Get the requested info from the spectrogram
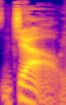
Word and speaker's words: Zhao: It's Zhao, yeah. It's like it's a version of the traditional Western J sound. It has a little bit of a D in it, like a DJ sound, a little bit of a Y, Zhao.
